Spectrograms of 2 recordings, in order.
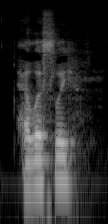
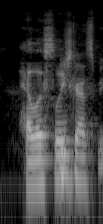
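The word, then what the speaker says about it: Helsley: How do you say his name? – Hellesley. – Hellesley? – Hellesley. – You got spelled wrong in the notes. That's why. – Oh, yeah. – That's why you're pronouncing it that way.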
